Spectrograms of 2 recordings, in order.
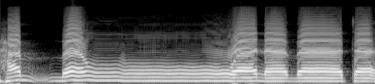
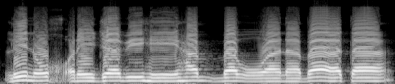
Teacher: Linukhrija bihi habban wa, ha kecil, hati-hati jangan sampai dibaca habbau, tapi habban wa, tanwin bertemu waw sebagaimana yang tadi, yaitu idgham bi gunnah. Langkah pertama masukkan tanwinnya ke waw, hilang suara nunnya menjadi suara waw, kemudian ditahan gunnahnya. Maka habban wa nabata sepanjang 2 harakat lebih sedikit.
